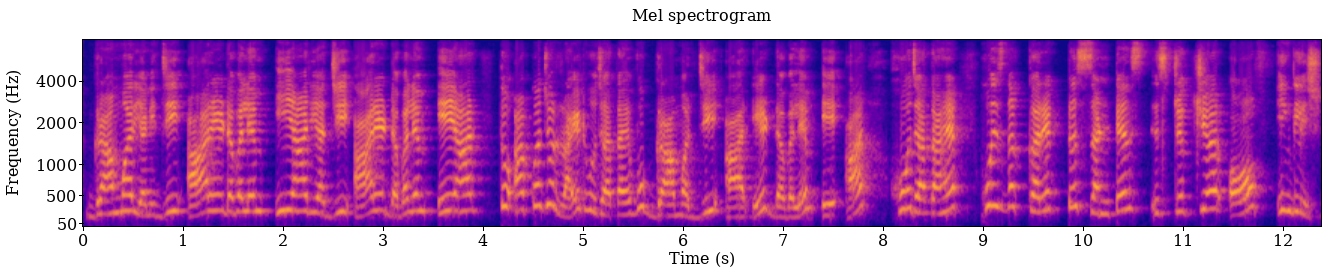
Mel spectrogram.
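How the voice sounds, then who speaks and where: A man teaching an exam-prep lesson, reading English questions slowly and explaining the answers quickly in Hindi. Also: very high-pitched, lively intonation, lo-fi sound.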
